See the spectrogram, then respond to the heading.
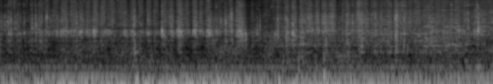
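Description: A toothbrush scrubs along the edges and keys of a dirty black plastic gaming keyboard during cleaning. The sound is a steady, dense, bristly scratching and rubbing with a bright hiss and occasional sharper scrapes. A faint, constant low hum runs underneath.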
